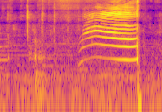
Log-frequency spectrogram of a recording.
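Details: Domestic cat giving one drawn-out, rising then slowly falling meow with rich harmonics, about a second long, ending in a sharp click; quiet room otherwise.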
